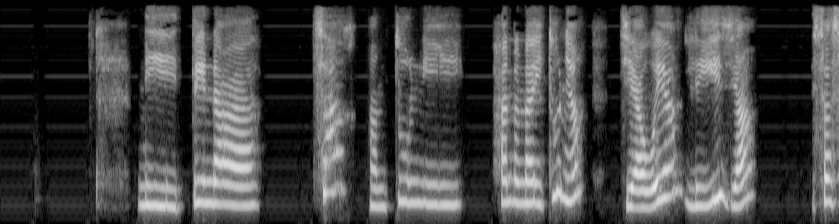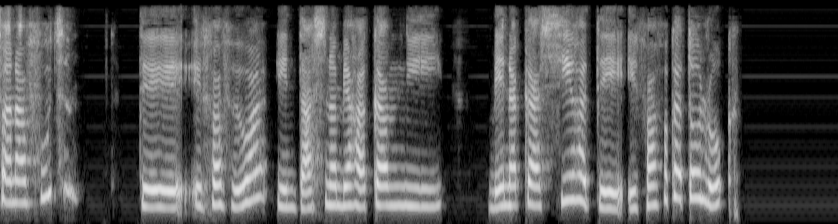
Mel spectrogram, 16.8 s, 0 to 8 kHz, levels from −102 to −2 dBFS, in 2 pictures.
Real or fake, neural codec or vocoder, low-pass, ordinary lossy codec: fake; vocoder, 22.05 kHz, 80 mel bands, HiFi-GAN; 7.2 kHz; MP3, 48 kbps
